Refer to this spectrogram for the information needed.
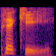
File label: "picky", English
